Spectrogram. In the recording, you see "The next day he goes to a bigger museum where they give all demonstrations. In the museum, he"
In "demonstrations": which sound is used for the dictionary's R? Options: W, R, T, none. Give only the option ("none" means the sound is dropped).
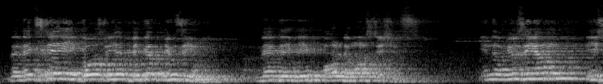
none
